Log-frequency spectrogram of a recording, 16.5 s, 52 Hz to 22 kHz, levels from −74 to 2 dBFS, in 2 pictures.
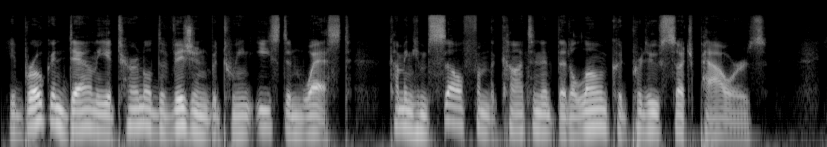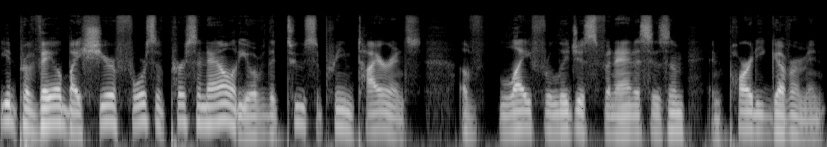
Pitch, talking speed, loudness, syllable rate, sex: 105 Hz, 150 wpm, -21 LUFS, 5.1 syllables/s, male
